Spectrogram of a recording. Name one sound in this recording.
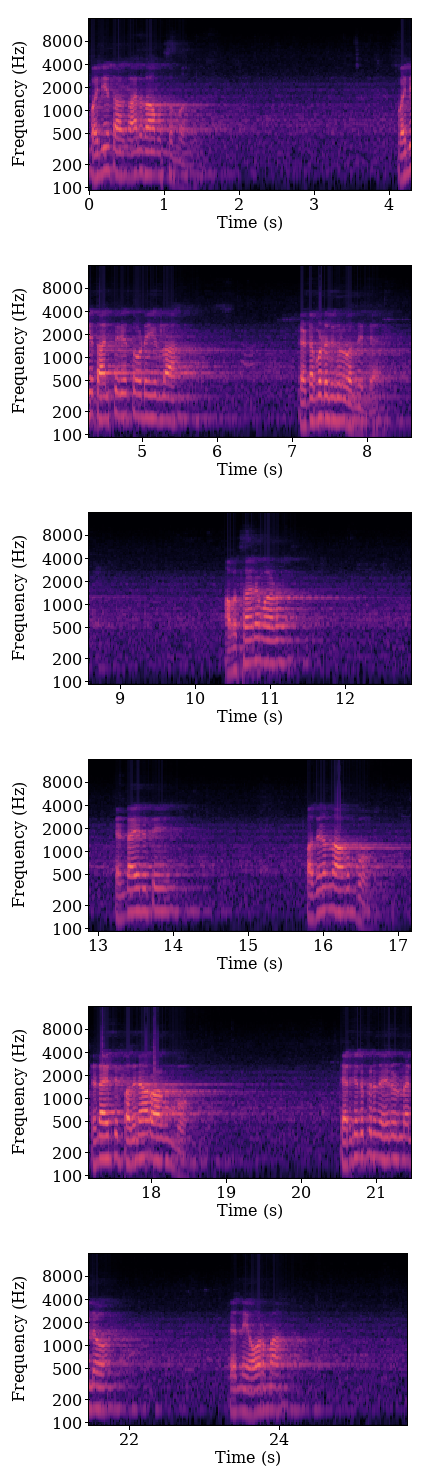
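An elderly man speaks slowly and firmly into a microphone, in short phrases with pauses, his voice echoing through a loudspeaker.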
